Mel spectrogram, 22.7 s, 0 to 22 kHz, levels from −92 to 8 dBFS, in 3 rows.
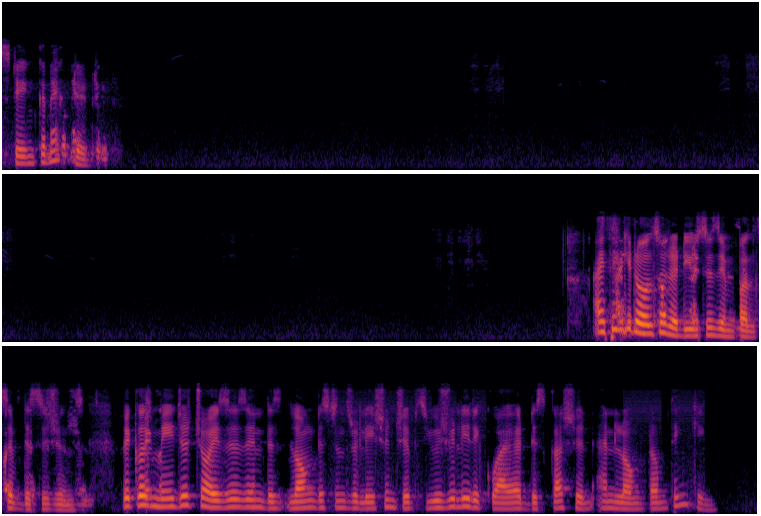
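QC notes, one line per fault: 0.00–0.12 s, 0.57–1.19 s, 13.37–16.12 s and 16.55–16.76 s, echo leak: a delayed second copy of the speech trails the original by about 0.2 s (roughly 0.22 s at the start, closer to 0.2 s later). It is barely audible at first, around 10 dB below the speech at 0.57 s, and nearly as loud as the speech from 13.37 s onward. The likely cause is a far end on a loudspeaker whose echo canceller let part of the returned signal through.
18.40 s to the end, computer activity noise: a faint buzz pulsing at roughly 150 Hz sits about 35 dB below the signal. It does not follow the sound's rhythm, so it rises and falls with something other than the audio. This fits processor, graphics or mouse load shifting the shared ground of the audio circuit and injecting switching hum into the capture.
22.36–22.45 s, background gated by the echo canceller: the room sound briefly ducks, by about 7 dB at its deepest, over roughly 50 ms of affected time, and then recovers. 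The echo canceller clamped down on the microphone while the loudspeaker was active, which pulled the background level down with it. The room sound came back as soon as the canceller released.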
